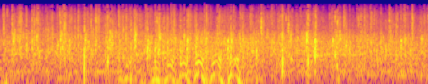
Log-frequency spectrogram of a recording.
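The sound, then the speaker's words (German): An audience at a book fair event claps steadily for several seconds, a dense, continuous patter of many hands, with faint voices murmuring underneath. “Und dieser Zug, dass man das heute hört, hat einen extra Applaus verdient, finde ich.”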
